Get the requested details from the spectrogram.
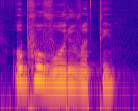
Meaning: to discuss, to debate, to talk over
- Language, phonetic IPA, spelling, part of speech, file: Ukrainian, [ɔbɦɔˈwɔrʲʊʋɐte], обговорювати, verb, Uk-обговорювати.ogg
